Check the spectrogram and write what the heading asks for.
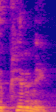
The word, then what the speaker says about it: epitome: i had no idea and she said it's epitome what i i had no idea that that's how you pronounce it it was like the name you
